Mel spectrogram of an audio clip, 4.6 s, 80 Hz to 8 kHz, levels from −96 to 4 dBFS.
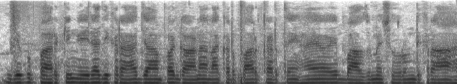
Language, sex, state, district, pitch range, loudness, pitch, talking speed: Hindi, male, Punjab, Fazilka, 120-130 Hz, -16 LUFS, 125 Hz, 260 wpm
